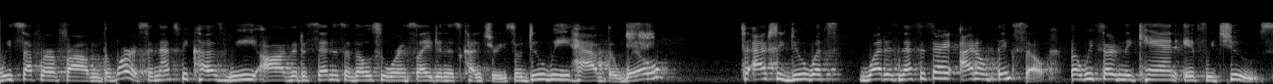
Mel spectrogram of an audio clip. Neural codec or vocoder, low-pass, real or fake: none; 7.2 kHz; real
